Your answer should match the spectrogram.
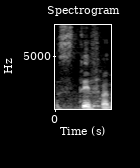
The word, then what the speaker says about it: stiff: My neck is stiff가 되는 거죠. 그렇죠. 발음 주의하셔야 돼요. Stiff 이렇게 긴 발음이 아니고요. 단 그 발음이죠. 단 몸이죠. 네, stiff. 해볼까요? 시작. Stiff. 짧게.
